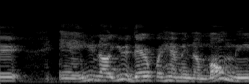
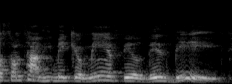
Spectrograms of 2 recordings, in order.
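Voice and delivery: ordinary talk

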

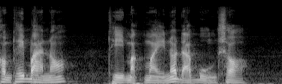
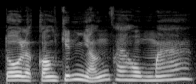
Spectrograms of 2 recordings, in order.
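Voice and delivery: put-on much higher little child asking his mom; small boy's voice; 11 semitones higher, 3 dB louder than usual. A narrator's reading. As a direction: pipe it up like a small boy. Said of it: "Thằng nhỏ lại trả lời rằng".

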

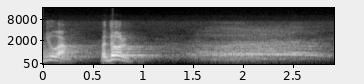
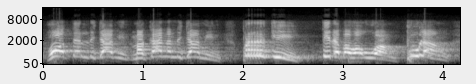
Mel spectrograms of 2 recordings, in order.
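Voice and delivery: raised, driving sermon voice; fiery preaching; 8 semitones higher than usual. Acted. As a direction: hammer the point home to the crowd. Preaching at full force.

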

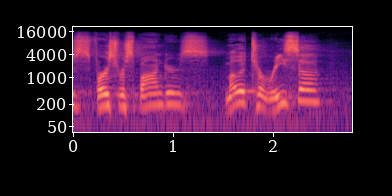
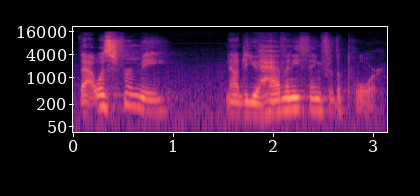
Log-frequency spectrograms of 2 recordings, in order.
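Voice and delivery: softer, lower, calmly turning the other cheek; meek and tender, unbothered; gentle shepherd reply; 6 semitones lower, 6 dB quieter than usual. Retold or imitated. Mother Teresa answers the spitting shop owner gently, soft and low. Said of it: "she responded to him like a shepherd".

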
